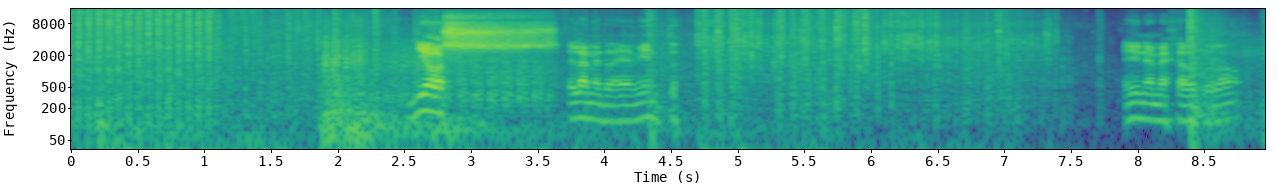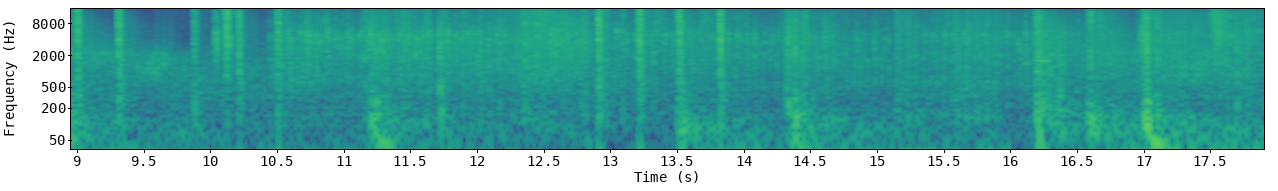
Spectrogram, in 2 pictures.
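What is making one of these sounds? Gunfire and explosions crack and boom.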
